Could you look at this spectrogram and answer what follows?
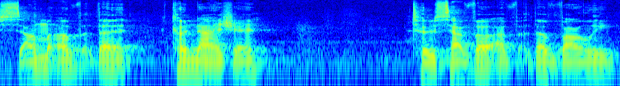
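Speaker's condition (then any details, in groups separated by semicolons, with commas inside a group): Cerebral palsy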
